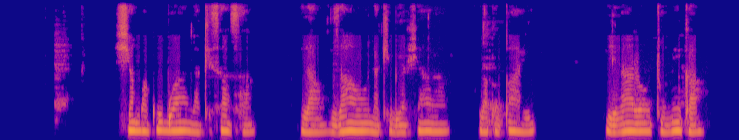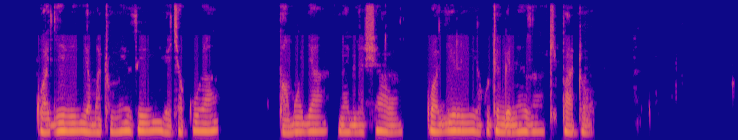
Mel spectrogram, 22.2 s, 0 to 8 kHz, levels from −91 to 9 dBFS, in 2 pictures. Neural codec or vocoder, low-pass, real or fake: none; 7.2 kHz; real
